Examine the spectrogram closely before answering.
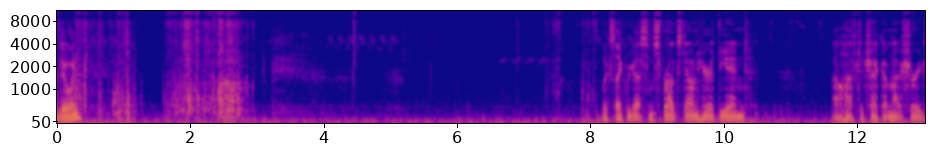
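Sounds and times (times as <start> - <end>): plastic rustle: 0.2 - 3.0
bird chirping trill: 4.0 - 5.2, 6.5 - 7.6.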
